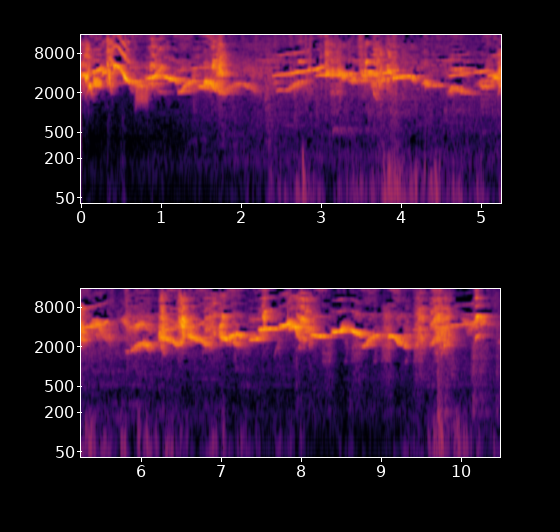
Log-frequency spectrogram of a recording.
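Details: Oriental magpie-robin, small 'kacer rawit' variety, singing a long run of coarse 'isian kasar' fill-in aimed at provoking other magpie-robins; rapid sharp chips, whistled slurs and rattling phrases, with occasional low thumps in the background.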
